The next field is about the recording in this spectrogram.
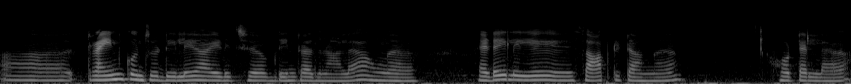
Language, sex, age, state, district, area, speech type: Tamil, female, 45-60, Tamil Nadu, Tiruvarur, rural, spontaneous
